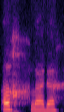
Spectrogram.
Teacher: jadi huruf kho ini tidak tertahan, sifatnya mengalir, rokhwah dan juga hamas gitu. Tidak ditahan huruf kho-nya.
